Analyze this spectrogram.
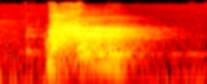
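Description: A single sharp, explosive sneeze bursts out, loud and breathy, then trails off quickly into quiet.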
